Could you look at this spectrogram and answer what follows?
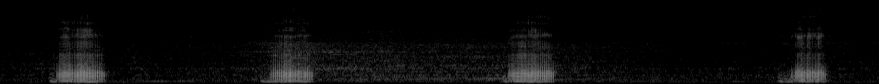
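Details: Snoring: four loud, rough snores about two to three seconds apart, about 25 a minute, with quiet breathing between them.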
